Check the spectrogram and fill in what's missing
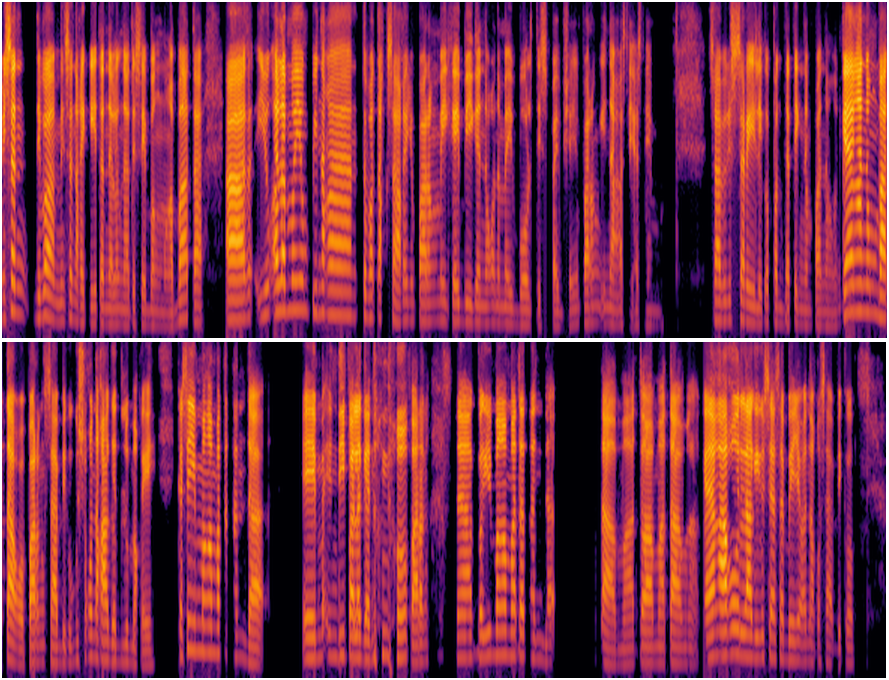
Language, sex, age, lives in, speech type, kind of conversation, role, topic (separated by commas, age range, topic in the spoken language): Filipino, male, 35-39, Philippines, conversation, unstructured, none, Ano ang pinakamasayang alaala mo habang ginagawa ang paborito mong libangan?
